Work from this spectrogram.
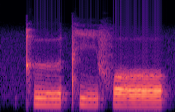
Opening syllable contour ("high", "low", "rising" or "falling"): low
